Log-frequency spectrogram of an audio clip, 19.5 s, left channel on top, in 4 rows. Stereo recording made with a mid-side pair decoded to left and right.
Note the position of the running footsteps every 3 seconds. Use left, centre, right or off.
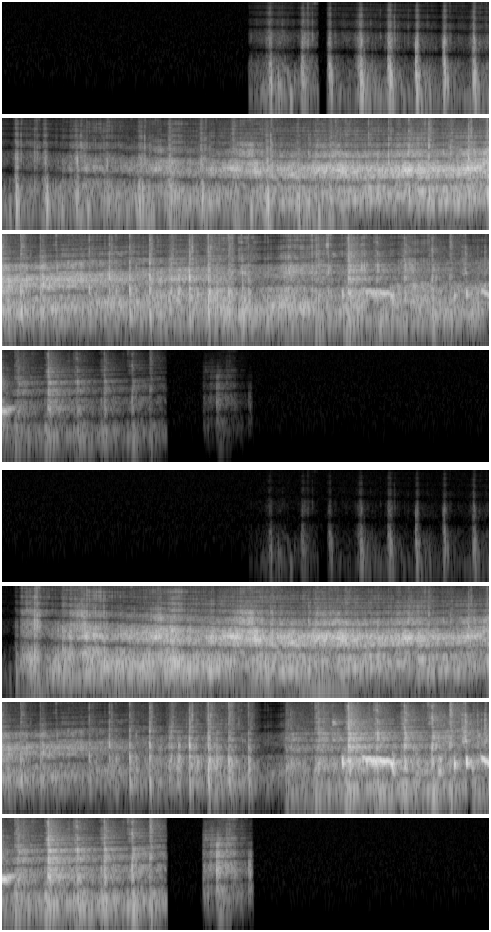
left, left, left, left, right, right, off.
